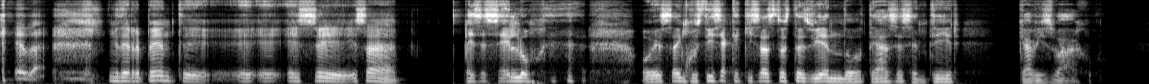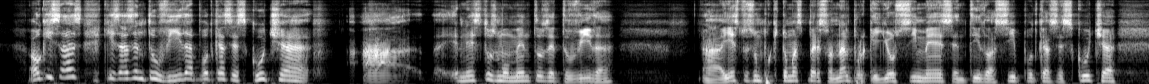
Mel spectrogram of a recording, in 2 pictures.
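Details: Adult male podcast host, Spanish speaker, with stuttering that he says worsens after breaks from podcasting; stuttering.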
